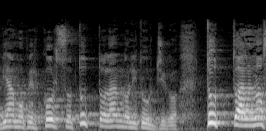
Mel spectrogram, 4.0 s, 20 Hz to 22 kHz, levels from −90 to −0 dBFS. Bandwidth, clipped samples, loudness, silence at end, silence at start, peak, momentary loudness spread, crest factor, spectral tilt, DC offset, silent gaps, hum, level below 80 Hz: 11 kHz; under 0.1%; -22 LUFS; 0 s; 0 s; -2 dBFS; 13 LU; 18 dB; -7 dB/octave; under 0.1%; none; none; -56 dBFS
